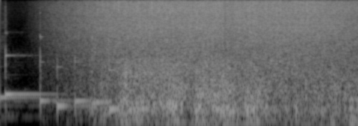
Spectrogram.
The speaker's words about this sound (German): Ja, so ein richtig starkes Gewitter, das ist doch sehr eindrücklich und es kann vor allem völlig überraschend kommen.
